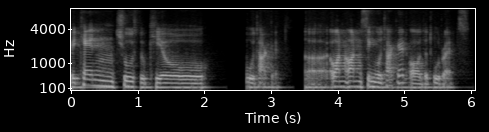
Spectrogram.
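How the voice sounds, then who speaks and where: A man's voice: mid-range voice, slow pace, fairly bright tone, slight background noise. Vietnamese-raised man thinking aloud. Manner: thinks aloud with many fillers and restarts. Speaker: streamer playing a strategy game. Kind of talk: casual gameplay commentary.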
